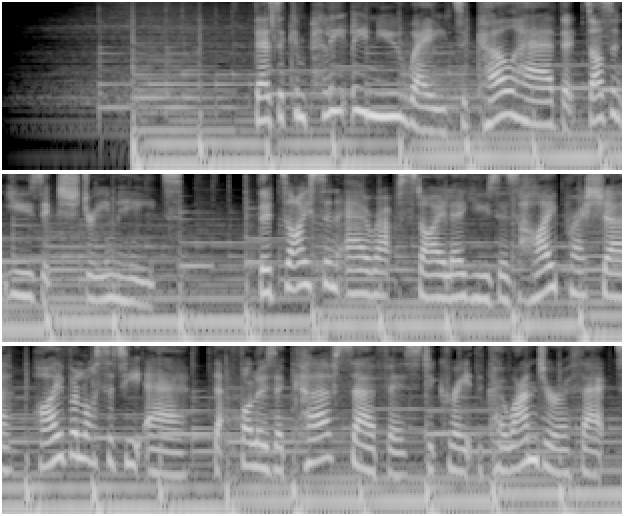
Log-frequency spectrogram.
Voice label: English British narration

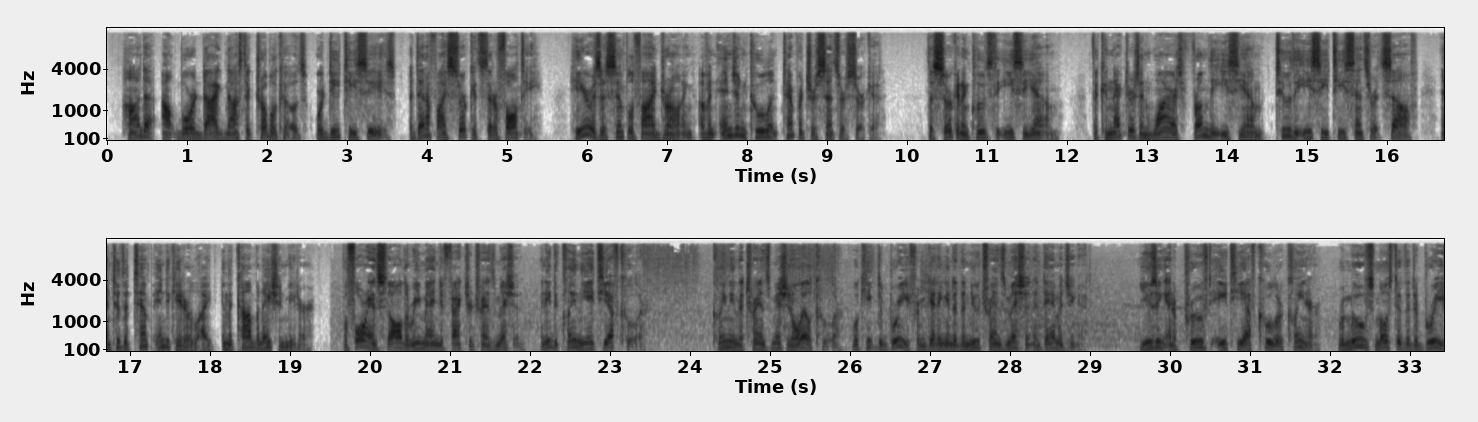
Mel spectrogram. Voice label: english american training e-learning

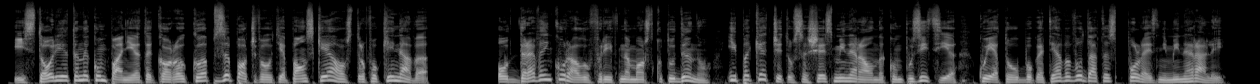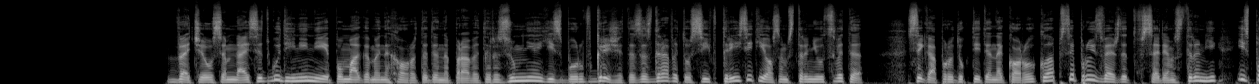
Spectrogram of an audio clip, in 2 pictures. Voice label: bulgarian documentaries

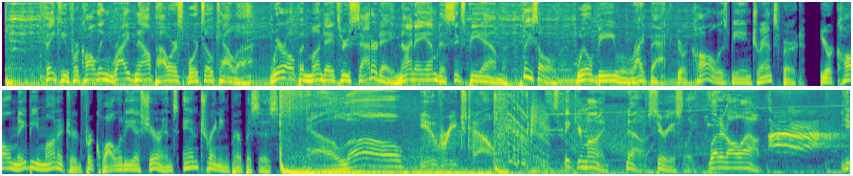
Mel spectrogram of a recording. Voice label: english american ivr

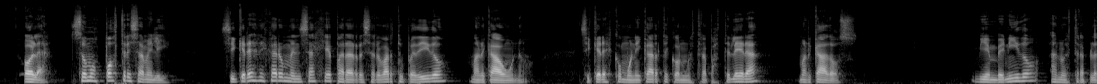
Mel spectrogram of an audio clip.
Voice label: spanish argentinian ivr

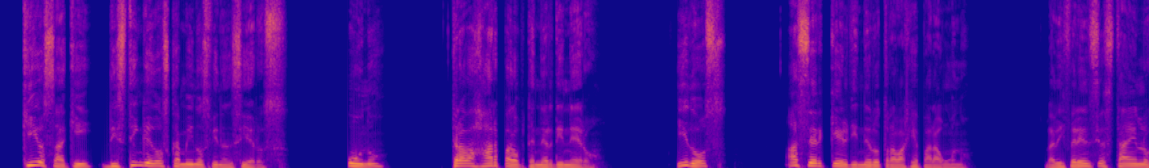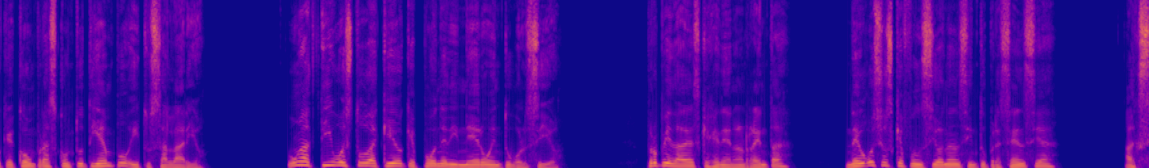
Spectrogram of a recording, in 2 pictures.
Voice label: spanish latin american audiobooks

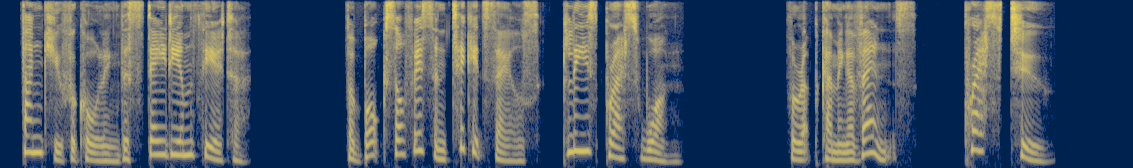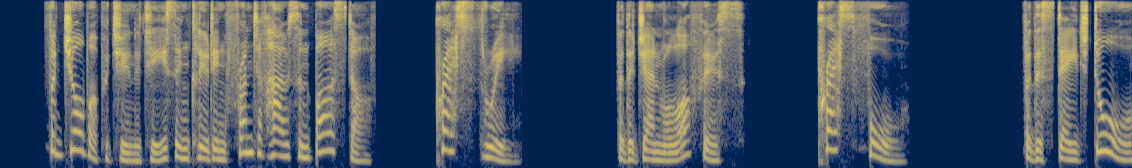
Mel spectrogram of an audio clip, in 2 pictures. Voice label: english british ivr

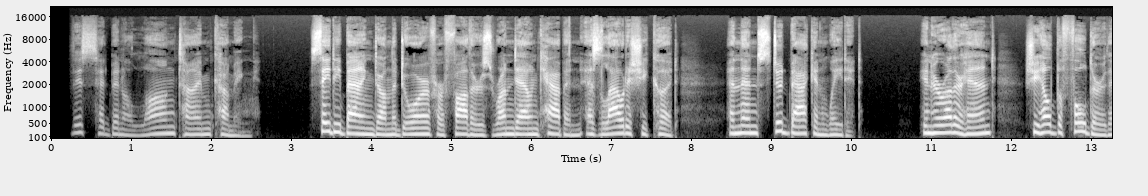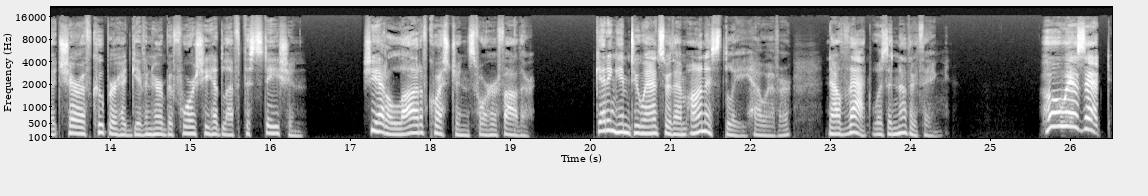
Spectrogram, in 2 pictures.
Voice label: english american audiobooks

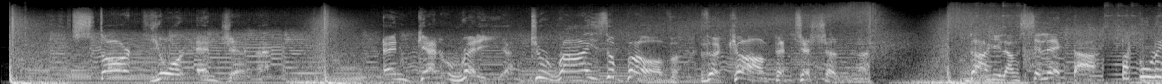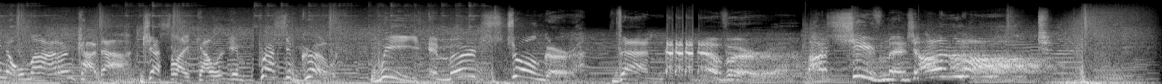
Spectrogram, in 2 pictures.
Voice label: english others

